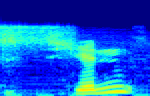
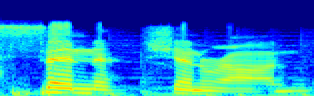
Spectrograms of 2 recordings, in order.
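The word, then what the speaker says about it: Syn Shenron: Shenron it's really it's sin Shenron that's how they pronounce it though I think the Y is just silent there he is back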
